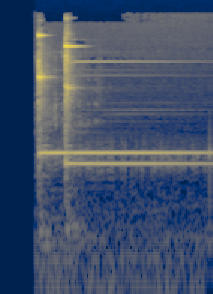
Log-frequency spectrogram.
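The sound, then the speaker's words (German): A doorbell rings with two chimes in quick succession, the second a lower note, like a ding-dong, followed by a long, slowly fading ring with no voices. “Wieder schellte es. Es schellte und schellte. Dann war es still. Lange Zeit war es ganz still. Schellen, das heißt? Klingeln.”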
